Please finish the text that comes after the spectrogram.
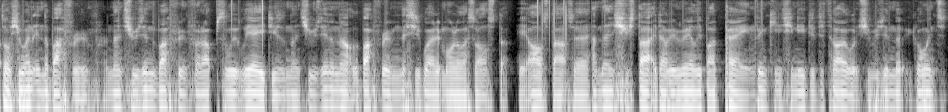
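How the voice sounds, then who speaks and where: A young man with a Salford accent telling a personal story in a rambling, excitable way, swearing and restarting often. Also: sits low, low-quality recording. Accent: Salford English. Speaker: storyteller guest.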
